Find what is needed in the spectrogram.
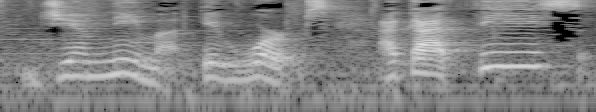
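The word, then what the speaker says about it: Gymnema: cannot recommend this enough it's called gim Nea the sugar Destroyer I'll spell it for you because I see I have a glare it's G y m n e m a gim Nema it works I got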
